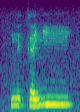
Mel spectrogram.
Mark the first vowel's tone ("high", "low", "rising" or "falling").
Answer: low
